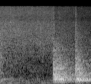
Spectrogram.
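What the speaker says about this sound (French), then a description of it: "on va décoller les sucres de la viande qui reste au fond avec les oignons" Meat and onions frying in a pan for a bolognese sauce, a quiet low sizzle that gives way to two louder bursts of stirring and scraping across the pan bottom.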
